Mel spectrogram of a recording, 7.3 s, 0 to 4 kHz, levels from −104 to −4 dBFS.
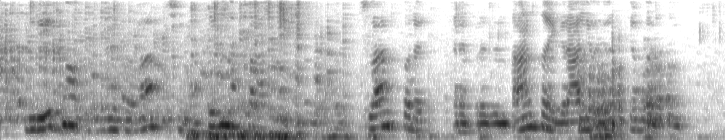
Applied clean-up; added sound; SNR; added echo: classical method WPE with log-MMSE.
